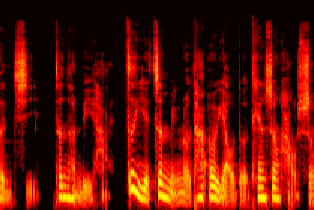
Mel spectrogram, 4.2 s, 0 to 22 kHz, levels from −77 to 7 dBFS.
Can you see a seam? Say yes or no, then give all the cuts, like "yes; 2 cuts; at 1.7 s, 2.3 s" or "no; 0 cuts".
no; 0 cuts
